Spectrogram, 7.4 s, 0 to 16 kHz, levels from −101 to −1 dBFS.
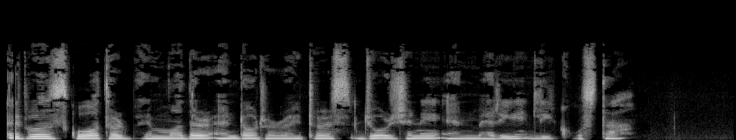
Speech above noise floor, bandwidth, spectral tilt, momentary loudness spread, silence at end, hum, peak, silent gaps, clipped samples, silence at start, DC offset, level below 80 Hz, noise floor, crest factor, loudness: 54 dB; 10.5 kHz; -6 dB/octave; 10 LU; 1.1 s; none; -8 dBFS; none; under 0.1%; 0.1 s; under 0.1%; -64 dBFS; -77 dBFS; 16 dB; -24 LUFS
